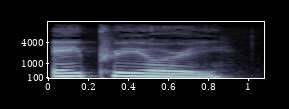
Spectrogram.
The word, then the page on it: a priori: American English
